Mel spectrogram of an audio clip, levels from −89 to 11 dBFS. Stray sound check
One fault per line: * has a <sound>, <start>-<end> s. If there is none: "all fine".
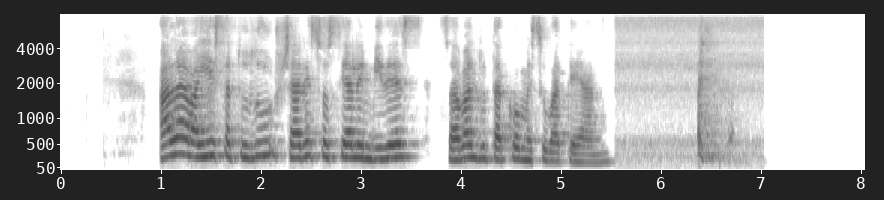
* has a sneeze, 6.3-6.9 s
